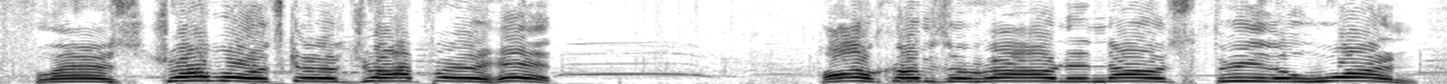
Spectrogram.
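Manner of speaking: high, loud, shouted call of the play; excited play-by-play. Real, not acted. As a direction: shout the error call as it unfolds.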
